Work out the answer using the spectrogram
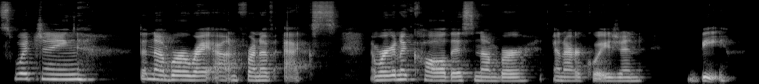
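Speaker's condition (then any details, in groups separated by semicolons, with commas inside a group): No condition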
